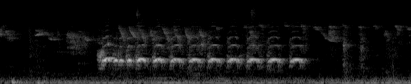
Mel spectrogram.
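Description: A bird sings a fast, repeated trill.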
